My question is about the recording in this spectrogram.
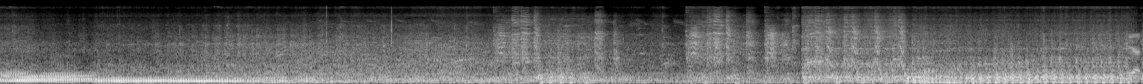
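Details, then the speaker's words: XR200 single-cylinder with a noisy engine, before repair: fires up and settles into a lumpy idle with quick light top-end ticking. "Umandar na yan. Lumalagitik. Yan maingay."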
